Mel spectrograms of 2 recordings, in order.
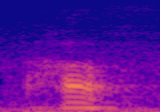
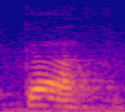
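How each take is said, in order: First: It begins with a throaty kh sound. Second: It begins with a hard k sound. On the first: The letter has no dot inside it. "sem o pontinho tem som de RET" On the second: The letter has a dot inside it. "com pontinho ele tem som de K"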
